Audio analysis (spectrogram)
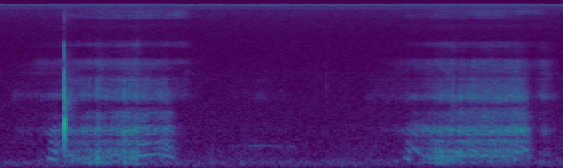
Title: A story of a girl who wont stop snoring chanel honston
